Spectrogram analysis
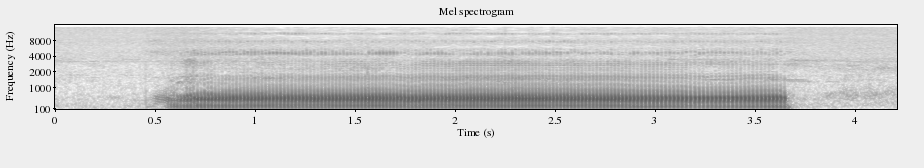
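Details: French bulldog giving one long, loud, vibrating snore of about three seconds with a buzzing, rattling tone; snoring.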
